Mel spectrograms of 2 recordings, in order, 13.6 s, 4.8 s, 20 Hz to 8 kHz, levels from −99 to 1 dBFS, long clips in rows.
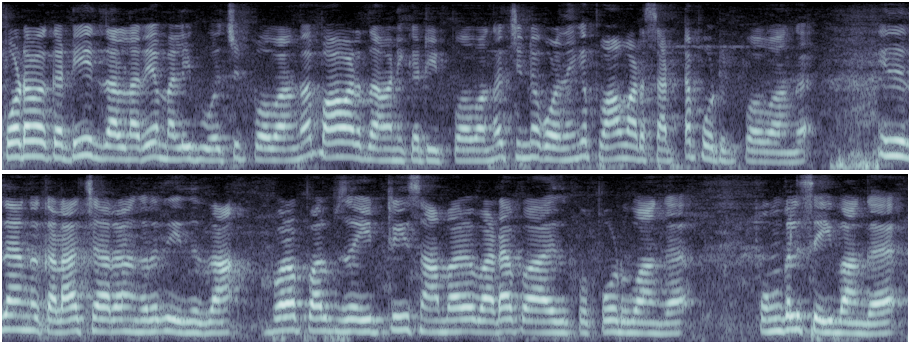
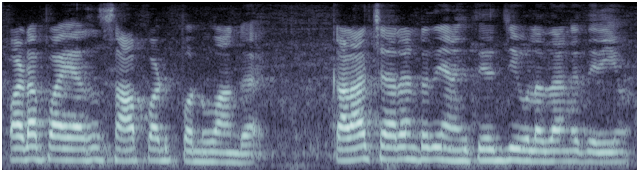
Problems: constant background noise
